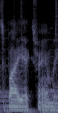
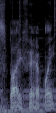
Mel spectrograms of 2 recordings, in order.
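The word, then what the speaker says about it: Spy×Family: Because I know Hannah Hana just like just like with Spy Family, it's not Spyex Family. It's Spy Family. I don't care. I don't care if people pronounce it the X cuz the X is there.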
